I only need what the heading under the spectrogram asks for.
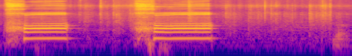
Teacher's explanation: خو خو خو جو ہے یہ حلق کے ادنا حصہ سے ادا ہوتا ہے اور خو کی آواز موٹی ہے۔ خو کو ادا کرتے وقت گلے میں خراش سی ہوتی ہے،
